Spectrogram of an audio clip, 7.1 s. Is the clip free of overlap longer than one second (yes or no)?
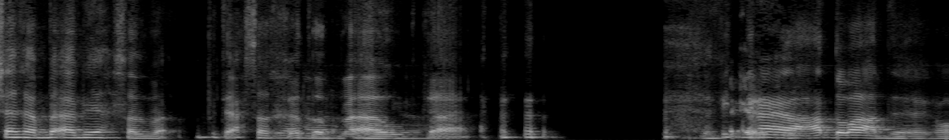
no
